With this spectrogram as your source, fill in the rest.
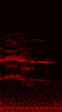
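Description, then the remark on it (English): A rooster on a fence crows once, a thin, drawn-out call that trails off, faint against a steady low background hum with no voices. “There's that bloody rooster crowing on the fence.”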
